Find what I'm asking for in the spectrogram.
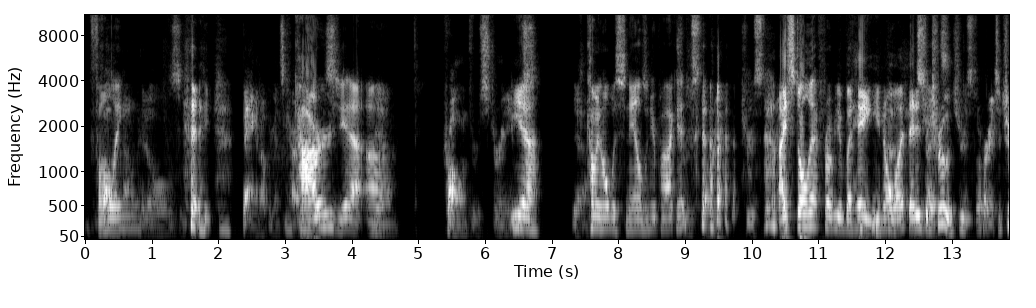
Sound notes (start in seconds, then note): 1.5 chuckles; 8.9 laughing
